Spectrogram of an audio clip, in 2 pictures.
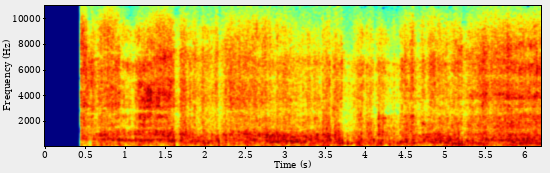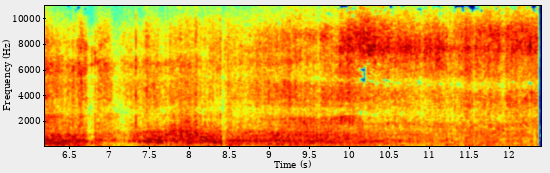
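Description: Sled sliding fast over snow: a loud, steady rushing scrape with wind on the microphone. It starts suddenly about half a second in and cuts off at the end.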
